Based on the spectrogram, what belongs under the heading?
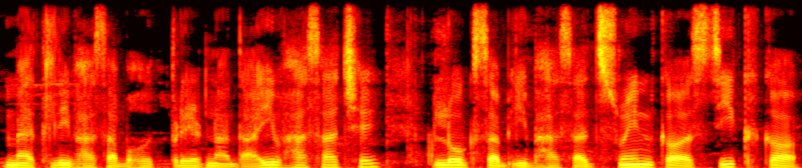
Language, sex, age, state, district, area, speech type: Maithili, male, 45-60, Bihar, Sitamarhi, urban, spontaneous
